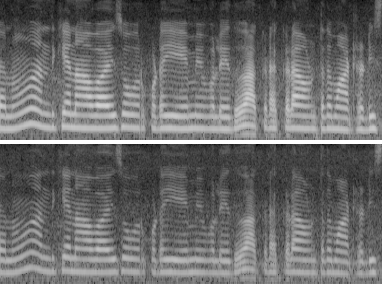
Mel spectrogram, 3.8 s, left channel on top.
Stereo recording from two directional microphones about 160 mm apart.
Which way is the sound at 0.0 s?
15° left (ahead or behind).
